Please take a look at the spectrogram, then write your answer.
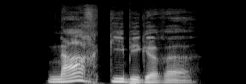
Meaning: inflection of nachgiebig: 1. strong/mixed nominative/accusative feminine singular comparative degree 2. strong nominative/accusative plural comparative degree
- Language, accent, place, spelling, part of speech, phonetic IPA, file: German, Germany, Berlin, nachgiebigere, adjective, [ˈnaːxˌɡiːbɪɡəʁə], De-nachgiebigere.ogg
